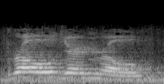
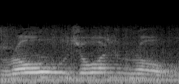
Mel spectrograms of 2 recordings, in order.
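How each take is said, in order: First: It is said in a relaxed, traditional folk pronunciation. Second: It is said in a careful, formal concert pronunciation. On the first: This is how the older generation really said it. The speaker calls it right. "The word was Jordan" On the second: This is how the formal performers say it. The speaker calls it wrong. "The whole manner of diction has been affected"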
